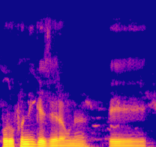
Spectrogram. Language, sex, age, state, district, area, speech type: Bodo, male, 45-60, Assam, Baksa, urban, spontaneous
